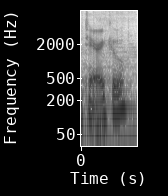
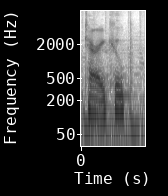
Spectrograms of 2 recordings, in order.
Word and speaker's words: Thierry Coup: is a reference to Terry coup um and also if you pronounce it Terry Coupe uh it sounds like the scoop so could be either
